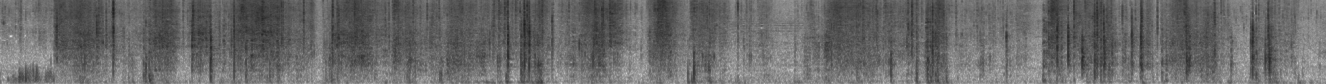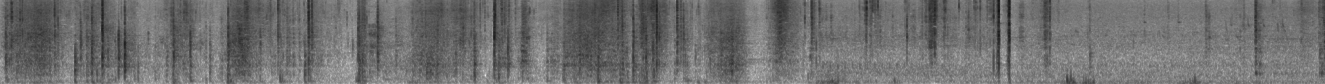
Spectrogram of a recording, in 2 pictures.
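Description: Hands kneading raw quail with turmeric, ginger paste, salt and lemon juice on a steel plate: a run of irregular squelches and clicks as the meat is mixed.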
